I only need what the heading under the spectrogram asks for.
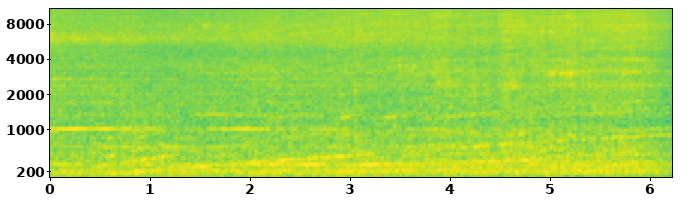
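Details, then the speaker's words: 1992 stock train pulling away on chopped DC during initial acceleration, before the motor is fed directly: rising electronic tones over rail rumble; normal chopper traction sound. "so we've got chopped DC which actually is the first sound you hear in the 1992 stock and after the initial acceleration we can just feed the motor directly without chopping"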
